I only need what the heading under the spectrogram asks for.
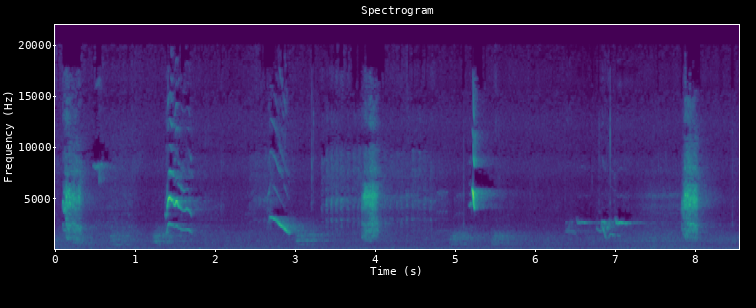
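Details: Grey Parrots calling in urban Accra, Ghana, possibly escaped birds: a varied mix of short harsh squawks and quick downward-slurred whistles, spaced irregularly every second or so, over faint background noise.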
